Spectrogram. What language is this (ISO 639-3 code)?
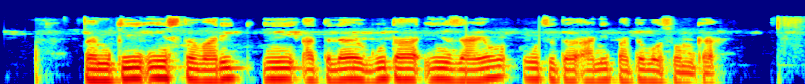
bsh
